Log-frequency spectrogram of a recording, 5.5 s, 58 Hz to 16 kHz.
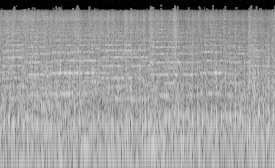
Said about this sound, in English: Rotor blades languidly swoop by overhead as the soldiers split off toward helicopters. Later, 3 Seahawks take off.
